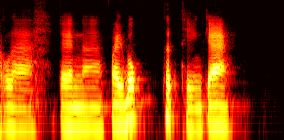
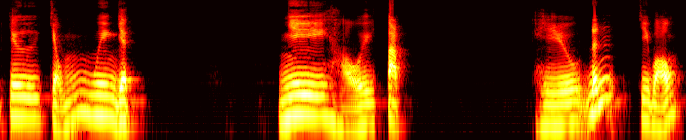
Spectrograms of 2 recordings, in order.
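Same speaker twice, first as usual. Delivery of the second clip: slow, drawn-out recitation, pitched higher; formal text reading; 4 semitones higher, much slower than usual. Acted. Teacher reading a classical sutra gloss to students, slow formal recitation. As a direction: read the scripture out word by word, slowly.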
